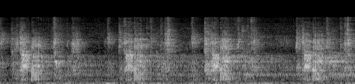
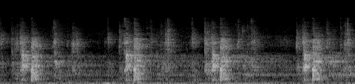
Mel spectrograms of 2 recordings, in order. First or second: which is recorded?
second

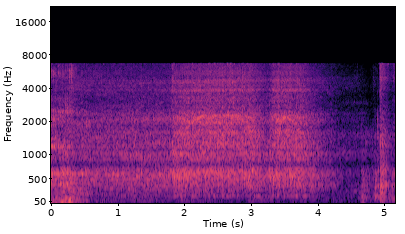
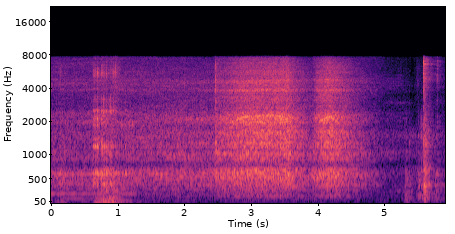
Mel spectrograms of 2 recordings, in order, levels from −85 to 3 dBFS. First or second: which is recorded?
second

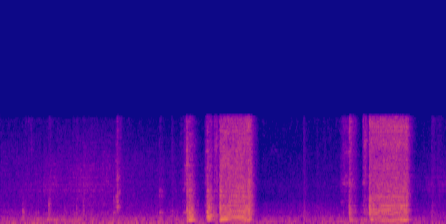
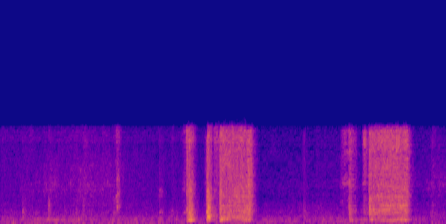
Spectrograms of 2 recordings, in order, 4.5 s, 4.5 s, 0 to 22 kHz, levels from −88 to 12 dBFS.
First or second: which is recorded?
first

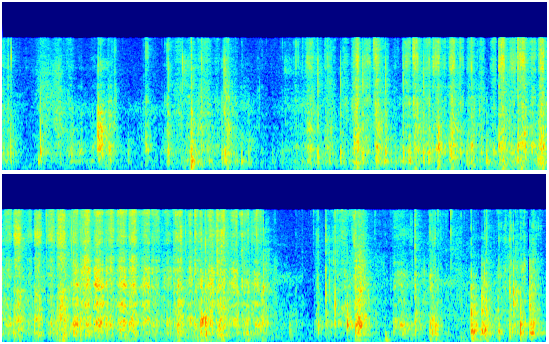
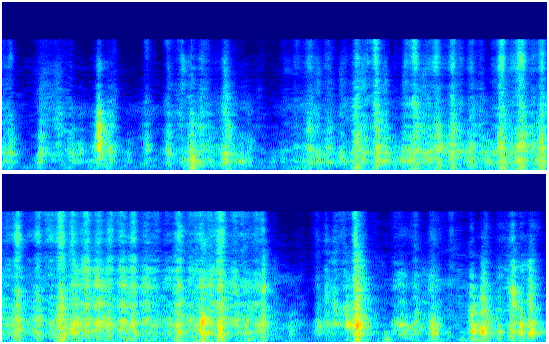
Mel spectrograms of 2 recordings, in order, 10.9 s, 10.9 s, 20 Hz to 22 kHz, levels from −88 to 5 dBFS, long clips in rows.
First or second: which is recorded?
first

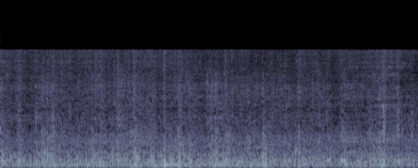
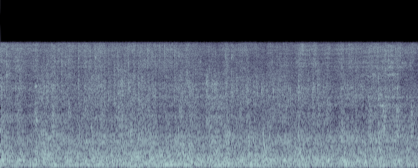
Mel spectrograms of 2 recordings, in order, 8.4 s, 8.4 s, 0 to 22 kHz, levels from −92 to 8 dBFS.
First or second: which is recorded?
second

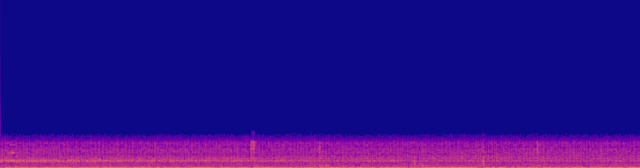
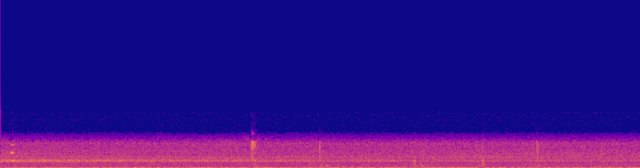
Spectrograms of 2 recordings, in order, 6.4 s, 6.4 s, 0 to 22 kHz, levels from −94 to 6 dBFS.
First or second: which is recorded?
second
